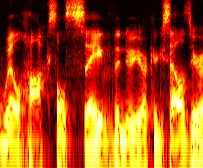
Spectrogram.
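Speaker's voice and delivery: ordinary talk, nothing marked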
